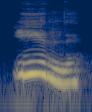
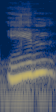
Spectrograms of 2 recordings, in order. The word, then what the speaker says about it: il: Il, igual. Você fala, mas pronuncia igual que o singular?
